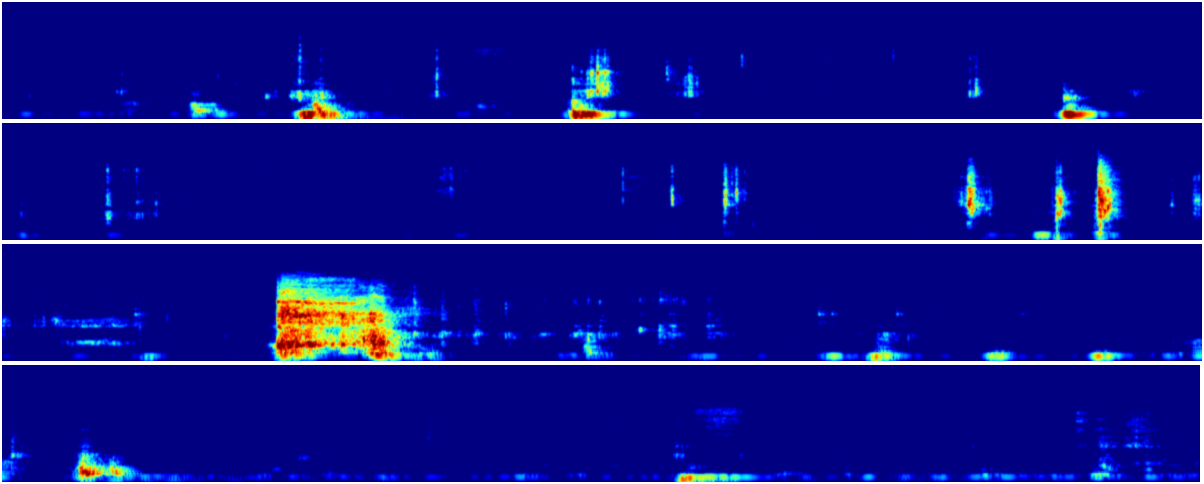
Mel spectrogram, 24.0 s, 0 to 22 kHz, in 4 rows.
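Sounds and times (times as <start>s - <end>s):
faint small sounds: 0.0s - 13.4s, 14.0s - 23.9s
person with a cold coughing: 13.4s - 14.1s.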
